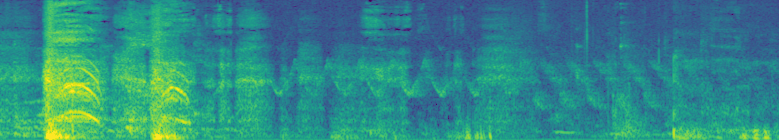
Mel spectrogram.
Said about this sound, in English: Alarm.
